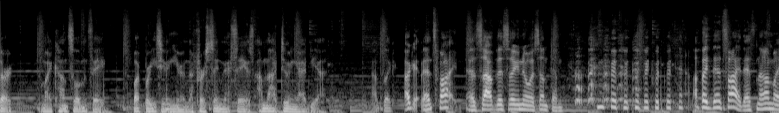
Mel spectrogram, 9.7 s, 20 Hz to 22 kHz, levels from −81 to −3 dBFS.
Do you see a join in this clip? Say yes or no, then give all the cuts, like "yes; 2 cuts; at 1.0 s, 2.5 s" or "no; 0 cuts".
no; 0 cuts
